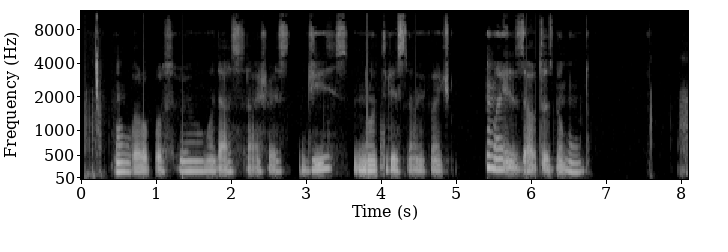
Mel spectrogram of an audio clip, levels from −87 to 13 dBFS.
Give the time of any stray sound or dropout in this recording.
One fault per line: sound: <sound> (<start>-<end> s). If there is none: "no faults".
no faults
